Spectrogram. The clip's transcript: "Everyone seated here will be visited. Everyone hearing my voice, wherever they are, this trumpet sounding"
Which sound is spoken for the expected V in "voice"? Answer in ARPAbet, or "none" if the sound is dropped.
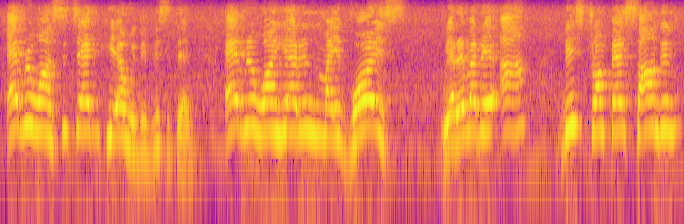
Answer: V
